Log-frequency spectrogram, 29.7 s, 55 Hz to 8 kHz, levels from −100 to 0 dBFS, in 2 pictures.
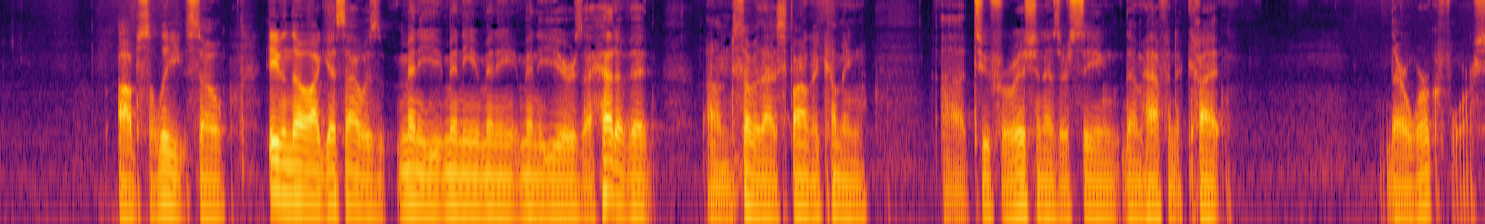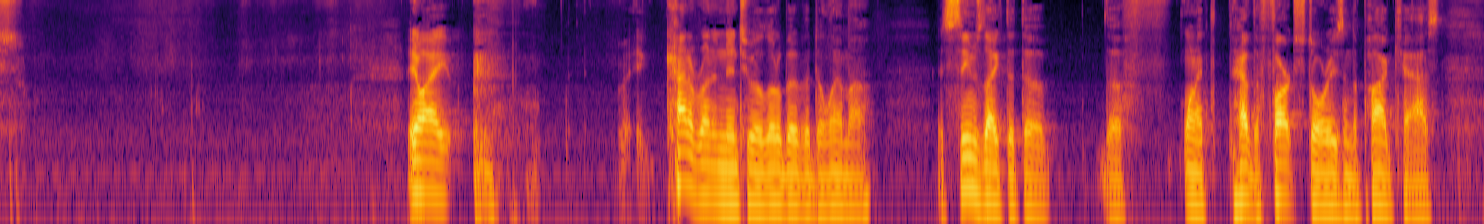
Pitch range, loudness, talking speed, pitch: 65-90 Hz, -18 LUFS, 125 wpm, 80 Hz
